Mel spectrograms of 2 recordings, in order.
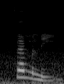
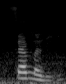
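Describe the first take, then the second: The two takes are said the same way.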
